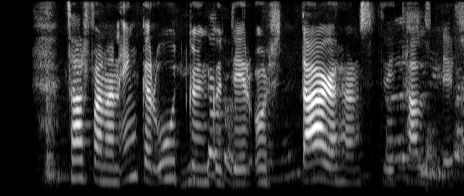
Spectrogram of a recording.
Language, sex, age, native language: Icelandic, female, 12, Icelandic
